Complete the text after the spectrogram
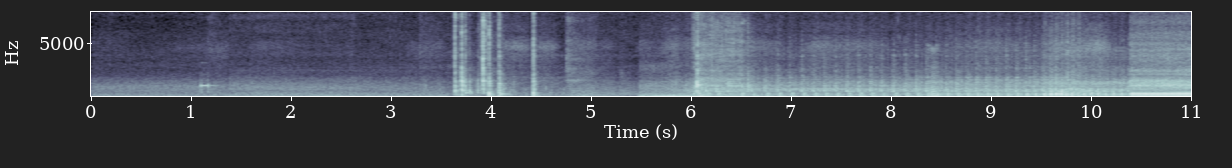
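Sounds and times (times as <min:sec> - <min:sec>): dirt bike engine idling: 0:05.5 - 0:11.0.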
